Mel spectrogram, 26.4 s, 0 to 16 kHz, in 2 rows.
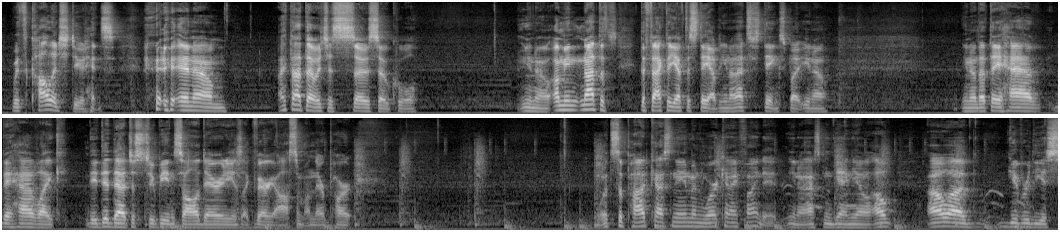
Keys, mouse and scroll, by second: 23.5 click, 25.2 click, 26.1 click.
